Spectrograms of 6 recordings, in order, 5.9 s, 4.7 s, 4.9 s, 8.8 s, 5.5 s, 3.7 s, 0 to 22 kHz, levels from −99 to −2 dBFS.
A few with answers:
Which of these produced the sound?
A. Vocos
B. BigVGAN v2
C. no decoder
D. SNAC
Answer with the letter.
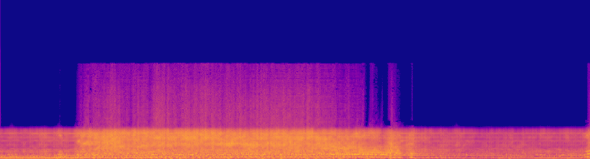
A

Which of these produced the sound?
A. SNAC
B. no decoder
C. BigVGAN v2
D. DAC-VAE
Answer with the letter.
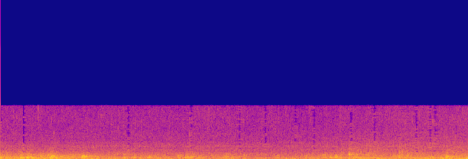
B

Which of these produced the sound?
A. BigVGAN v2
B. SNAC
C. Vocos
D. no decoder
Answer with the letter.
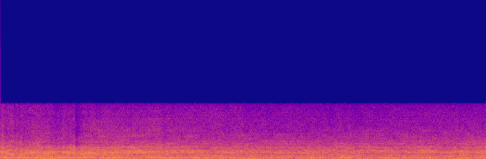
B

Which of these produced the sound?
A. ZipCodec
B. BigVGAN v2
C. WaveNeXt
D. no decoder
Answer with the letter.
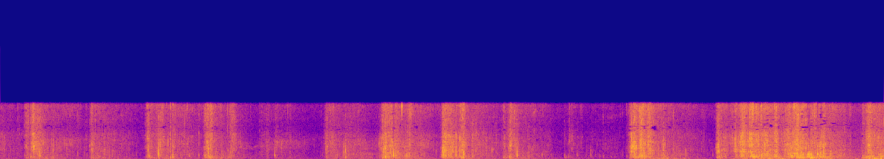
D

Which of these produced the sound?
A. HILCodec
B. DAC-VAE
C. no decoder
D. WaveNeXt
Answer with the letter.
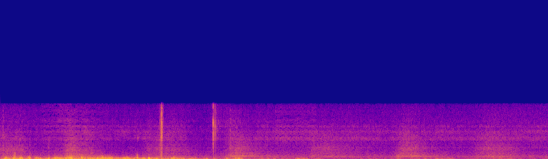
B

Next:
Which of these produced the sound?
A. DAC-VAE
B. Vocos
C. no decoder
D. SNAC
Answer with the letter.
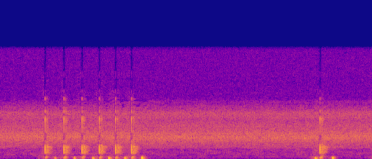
C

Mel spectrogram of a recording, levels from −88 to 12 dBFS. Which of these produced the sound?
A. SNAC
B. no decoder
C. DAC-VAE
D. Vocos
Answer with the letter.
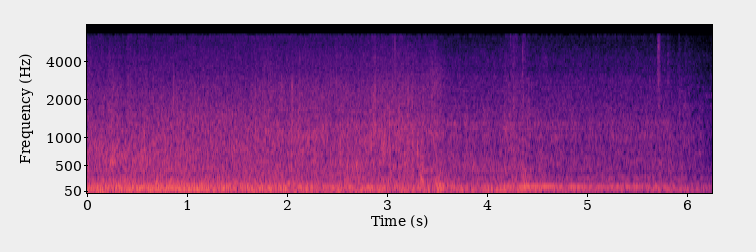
B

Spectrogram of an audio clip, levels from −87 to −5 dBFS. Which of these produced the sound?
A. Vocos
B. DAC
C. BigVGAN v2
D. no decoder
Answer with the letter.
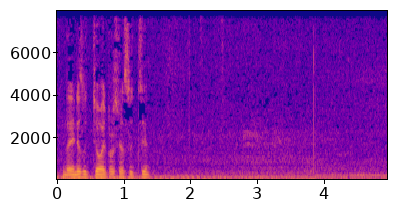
D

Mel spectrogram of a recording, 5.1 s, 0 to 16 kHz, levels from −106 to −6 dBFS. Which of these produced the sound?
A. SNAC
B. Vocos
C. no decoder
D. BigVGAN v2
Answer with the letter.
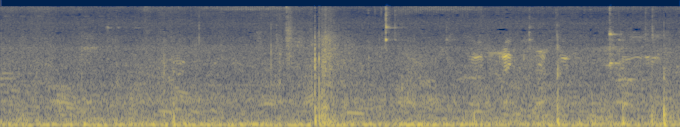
C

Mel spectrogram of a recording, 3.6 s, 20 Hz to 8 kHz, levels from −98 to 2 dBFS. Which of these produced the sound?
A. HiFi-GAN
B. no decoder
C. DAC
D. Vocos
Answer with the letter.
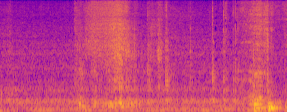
B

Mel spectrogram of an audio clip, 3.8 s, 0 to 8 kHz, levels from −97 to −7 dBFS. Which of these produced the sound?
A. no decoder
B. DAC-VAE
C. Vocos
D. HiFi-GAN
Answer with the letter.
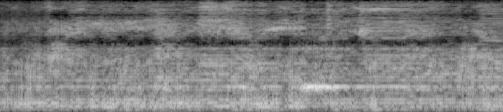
D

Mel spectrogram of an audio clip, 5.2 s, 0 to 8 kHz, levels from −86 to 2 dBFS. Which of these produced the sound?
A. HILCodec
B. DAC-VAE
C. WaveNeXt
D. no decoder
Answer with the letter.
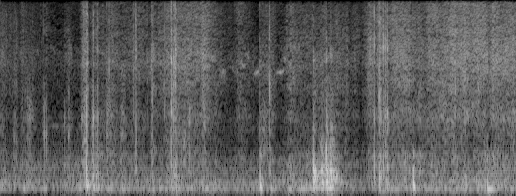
B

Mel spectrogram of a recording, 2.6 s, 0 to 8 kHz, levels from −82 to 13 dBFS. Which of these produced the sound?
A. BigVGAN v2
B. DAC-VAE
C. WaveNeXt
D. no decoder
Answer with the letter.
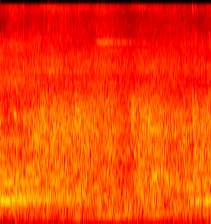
D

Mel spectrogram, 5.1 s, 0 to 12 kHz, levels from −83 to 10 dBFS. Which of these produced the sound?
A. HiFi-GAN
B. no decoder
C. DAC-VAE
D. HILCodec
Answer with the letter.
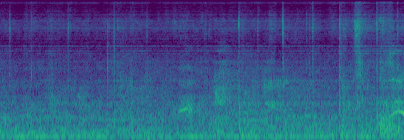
D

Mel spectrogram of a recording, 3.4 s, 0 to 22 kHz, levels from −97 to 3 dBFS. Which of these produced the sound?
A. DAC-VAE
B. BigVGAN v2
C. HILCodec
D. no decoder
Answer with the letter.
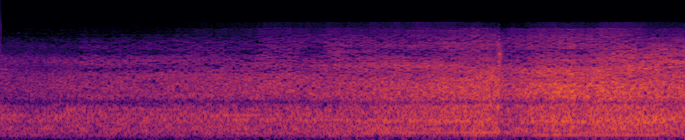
D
